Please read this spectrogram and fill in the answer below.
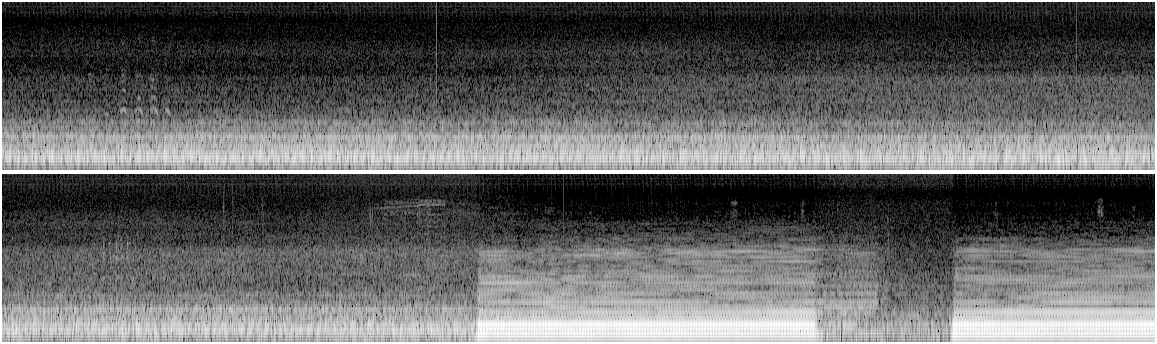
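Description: Steady low drone of the steam freighter Wilfred Sykes' machinery as it passes close by. About twenty seconds in, its horn sounds a loud long blast of about four seconds. After a short break a second long blast begins near the end, part of a master salute.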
